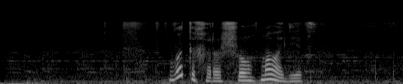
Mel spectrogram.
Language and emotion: Russian, positive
